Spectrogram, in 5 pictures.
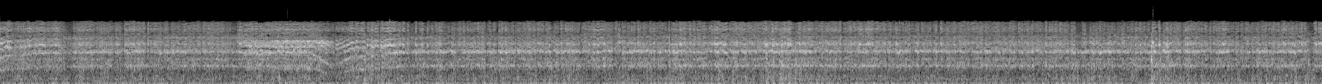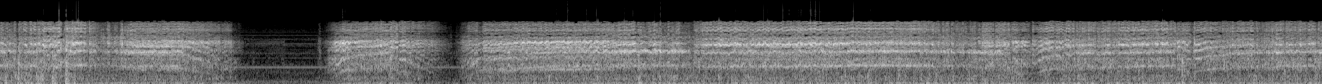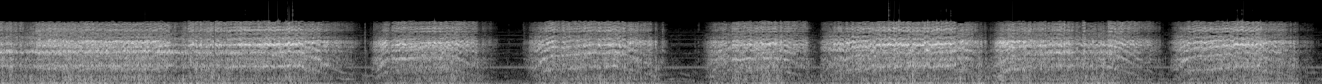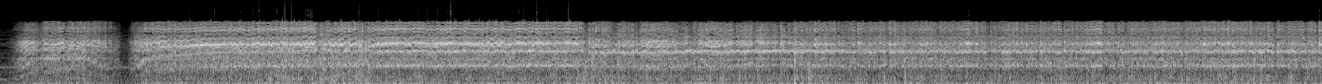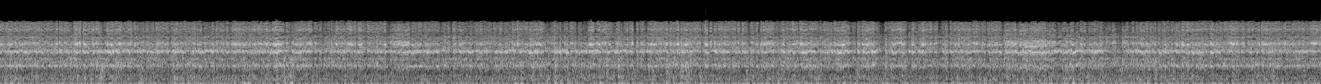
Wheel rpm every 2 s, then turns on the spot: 200, 200, 230, 240, 230, 230, 230, 150, 70, 190, 220, 200, 210, 220, 180, 90, 110, 140, 150, 100, 130, 210, 230, 220, 230, 230, 230, 230, 230, 230, 230, 230, 230.
38-40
